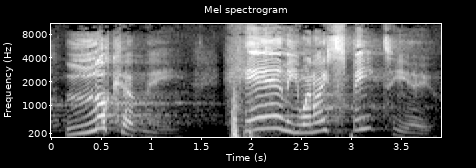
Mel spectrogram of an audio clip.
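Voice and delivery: insistent near-shout, acted; almost shouting. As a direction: cry out to God to be heard. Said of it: "almost shouting to God".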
